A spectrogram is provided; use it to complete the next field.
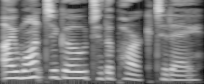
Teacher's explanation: Do you hear how want and park are strong? The other words are softer. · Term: natural rhythm and stress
